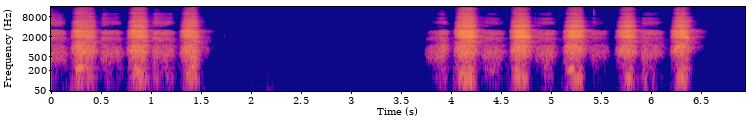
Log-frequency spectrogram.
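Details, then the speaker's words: Imitated post-hyperventilation apnea, a breathing pattern of diffuse bilateral cerebral disease: rapid deep breaths, then about two seconds of silent apnea as low CO2 halts breathing, then fast breathing resumes. "Okay, you can hear that apnea when I stop breathing."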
